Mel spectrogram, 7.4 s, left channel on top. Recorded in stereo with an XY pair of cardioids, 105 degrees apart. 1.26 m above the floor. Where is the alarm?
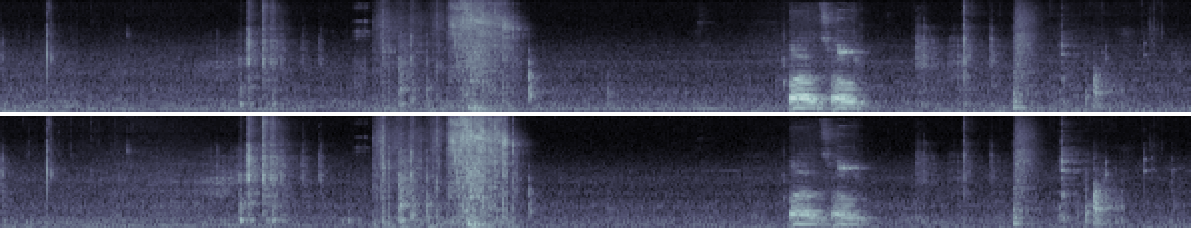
55° left, 4.5 m.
